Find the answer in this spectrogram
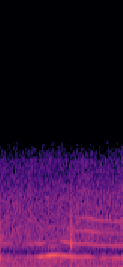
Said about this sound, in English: You know, it's funny. I hear a cat. He must be right in this room, but I don't see him. A cat? What cat? You mean, you don't hear that cat? Why, he's behind that wall. He has to be behind that wall.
